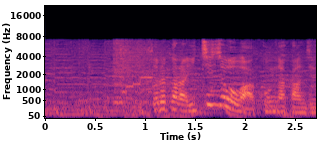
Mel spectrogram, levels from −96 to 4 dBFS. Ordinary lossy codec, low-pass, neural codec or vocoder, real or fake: none; 7.2 kHz; vocoder, 24 kHz, 100 mel bands, Vocos; fake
